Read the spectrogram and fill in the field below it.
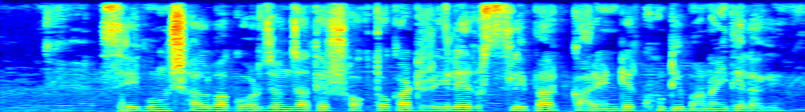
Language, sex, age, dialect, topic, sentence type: Bengali, male, 18-24, Western, agriculture, statement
